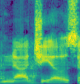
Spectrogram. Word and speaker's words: Nagios: What about Nagios? And I don't know if I'm pronouncing that right. – No, you're saying it right.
